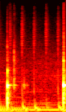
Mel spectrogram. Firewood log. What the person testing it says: that's a little more seasoned, but like, you're looking for like that dead sound. That's when you know you got like better wood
